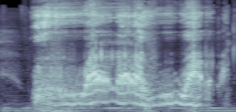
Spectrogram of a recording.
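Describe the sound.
A man imitates a large swift's call with his voice, a harsh, buzzing rattle lasting nearly two seconds that wavers between pitches, fairly loud.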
